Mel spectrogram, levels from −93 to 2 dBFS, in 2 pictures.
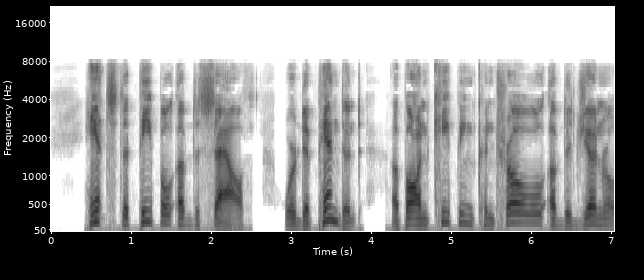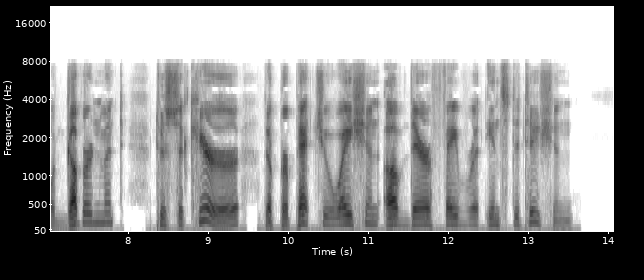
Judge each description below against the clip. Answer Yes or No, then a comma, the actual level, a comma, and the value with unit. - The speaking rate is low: Yes, slow, 100 wpm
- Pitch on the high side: No, medium, 140 Hz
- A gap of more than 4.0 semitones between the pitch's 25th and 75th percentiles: Yes, average, 5.1 semitones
